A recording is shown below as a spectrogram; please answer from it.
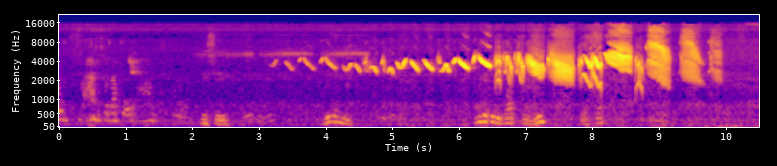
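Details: A chestnut-bellied seed-finch (curió) on a farm, recorded 5 March 2022, sings a run of quick, slurred whistles that swell into loud, ringing phrases, while faint voices murmur low in the background.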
